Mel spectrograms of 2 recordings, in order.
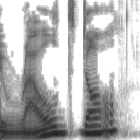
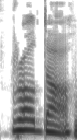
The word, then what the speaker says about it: Roald Dahl: You say Roald Dahl? – Roald Dahl. – Roald Dahl.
